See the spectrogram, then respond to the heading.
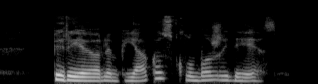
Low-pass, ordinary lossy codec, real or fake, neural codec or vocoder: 9.9 kHz; MP3, 96 kbps; fake; vocoder, 22.05 kHz, 80 mel bands, Vocos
